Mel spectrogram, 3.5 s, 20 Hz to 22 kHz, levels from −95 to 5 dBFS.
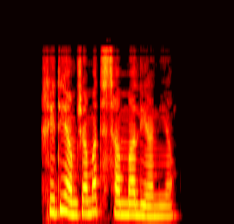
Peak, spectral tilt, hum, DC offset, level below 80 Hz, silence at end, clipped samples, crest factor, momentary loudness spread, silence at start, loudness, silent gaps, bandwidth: -6 dBFS; -4 dB/octave; none; under 0.1%; -76 dBFS; 0.9 s; under 0.1%; 18 dB; 12 LU; 0.65 s; -22 LUFS; none; 9.4 kHz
